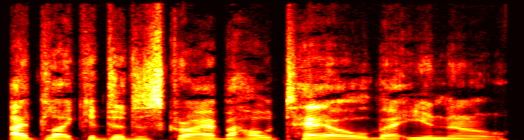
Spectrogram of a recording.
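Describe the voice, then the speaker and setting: A man with a slightly raised pitch conducts a spoken exam. He delivers scripted questions and instructions in a formal, orderly way, recorded dry. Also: expressive, normal speed, no room sound. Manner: formal, clearly structured instructions. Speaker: oral English exam examiner.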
